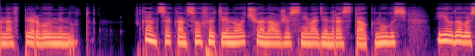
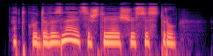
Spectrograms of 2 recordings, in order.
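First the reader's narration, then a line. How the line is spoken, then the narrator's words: Polite, calm. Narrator (Russian): старалась говорить светски, спокойно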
